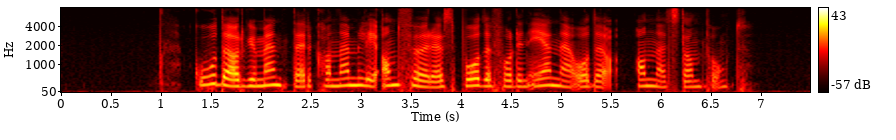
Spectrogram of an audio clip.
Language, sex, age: Norwegian, female, 34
